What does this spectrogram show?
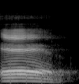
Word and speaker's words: heir: इसमें आएगा एन, क्योंकि इसको हम पढ़ते हैं एयर, क्या पढ़ते हैं, एयर या फिर एयर, ठीक है। तो एन एयर, इसमें एच साइलेंट है।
